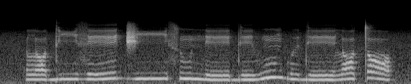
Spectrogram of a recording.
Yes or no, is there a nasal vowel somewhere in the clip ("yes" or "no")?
yes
